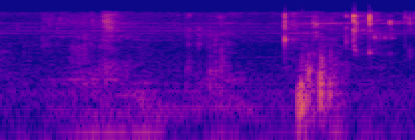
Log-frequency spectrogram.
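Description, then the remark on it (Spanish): Someone drinks water: soft wet sips and a couple of quick gulps in the middle, with faint mouth and swallowing noises against a quiet background and no talking. “con escuchen que tome agua, perdón.”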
